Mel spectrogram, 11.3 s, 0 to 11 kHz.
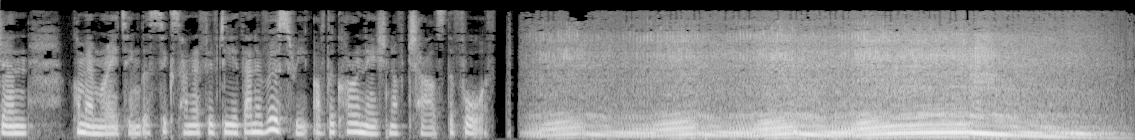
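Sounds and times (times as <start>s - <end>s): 
speech: 0.0s - 5.9s
Porsche sports car engine revving: 5.2s - 11.3s.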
